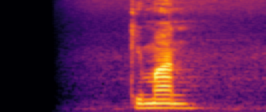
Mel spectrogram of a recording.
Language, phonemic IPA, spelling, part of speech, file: Assamese, /ki.mɑn/, কিমান, adverb, As-কিমান.ogg
- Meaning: 1. how much 2. how (to what extent)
